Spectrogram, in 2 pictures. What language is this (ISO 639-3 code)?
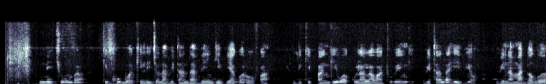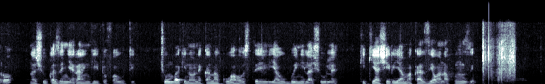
swa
